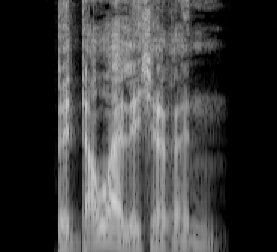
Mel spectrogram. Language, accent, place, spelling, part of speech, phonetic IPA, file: German, Germany, Berlin, bedauerlicheren, adjective, [bəˈdaʊ̯ɐlɪçəʁən], De-bedauerlicheren.ogg
- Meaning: inflection of bedauerlich: 1. strong genitive masculine/neuter singular comparative degree 2. weak/mixed genitive/dative all-gender singular comparative degree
